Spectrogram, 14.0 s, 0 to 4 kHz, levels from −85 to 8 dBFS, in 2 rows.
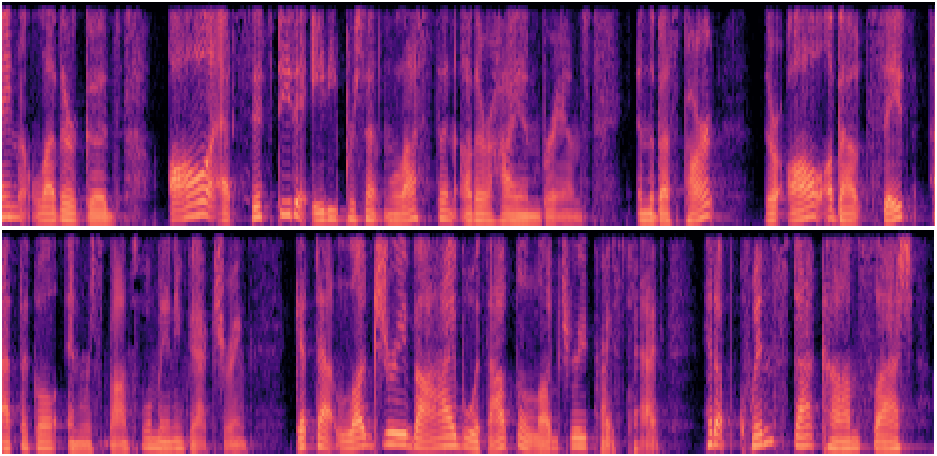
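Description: Repeated packet loss (robotic sound) runs from 10.96 to 11.91 s, right after "luxury vibe without the": a rapid string of gaps up to 30 ms each, which the receiver patched by extending the preceding sound. That concealment covers 44% of the stretch, producing choppy sound with pieces missing within the narrowband, 4 kHz-limited call audio.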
